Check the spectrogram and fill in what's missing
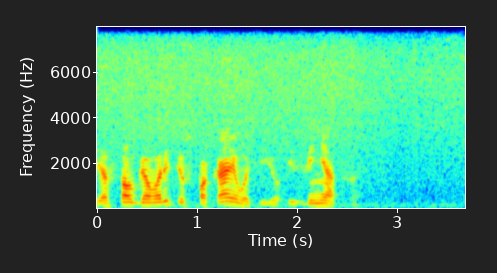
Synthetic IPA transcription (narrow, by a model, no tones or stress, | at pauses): jast̪ɑlˠɡəvɐɾʲitʲɪʊspɐkajɪvətʲjɪjoʔɪzvʲɪnʲat̪sːə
